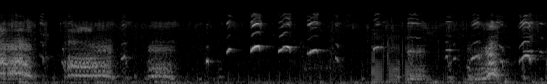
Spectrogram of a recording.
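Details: Three-week-old litter of puppies with mother Bhoomi: a run of short, high, falling squeaks in the middle, over steady background rustling and low noise that stays throughout.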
